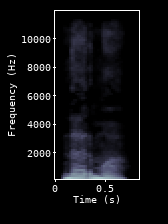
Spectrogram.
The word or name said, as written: ನರಮು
